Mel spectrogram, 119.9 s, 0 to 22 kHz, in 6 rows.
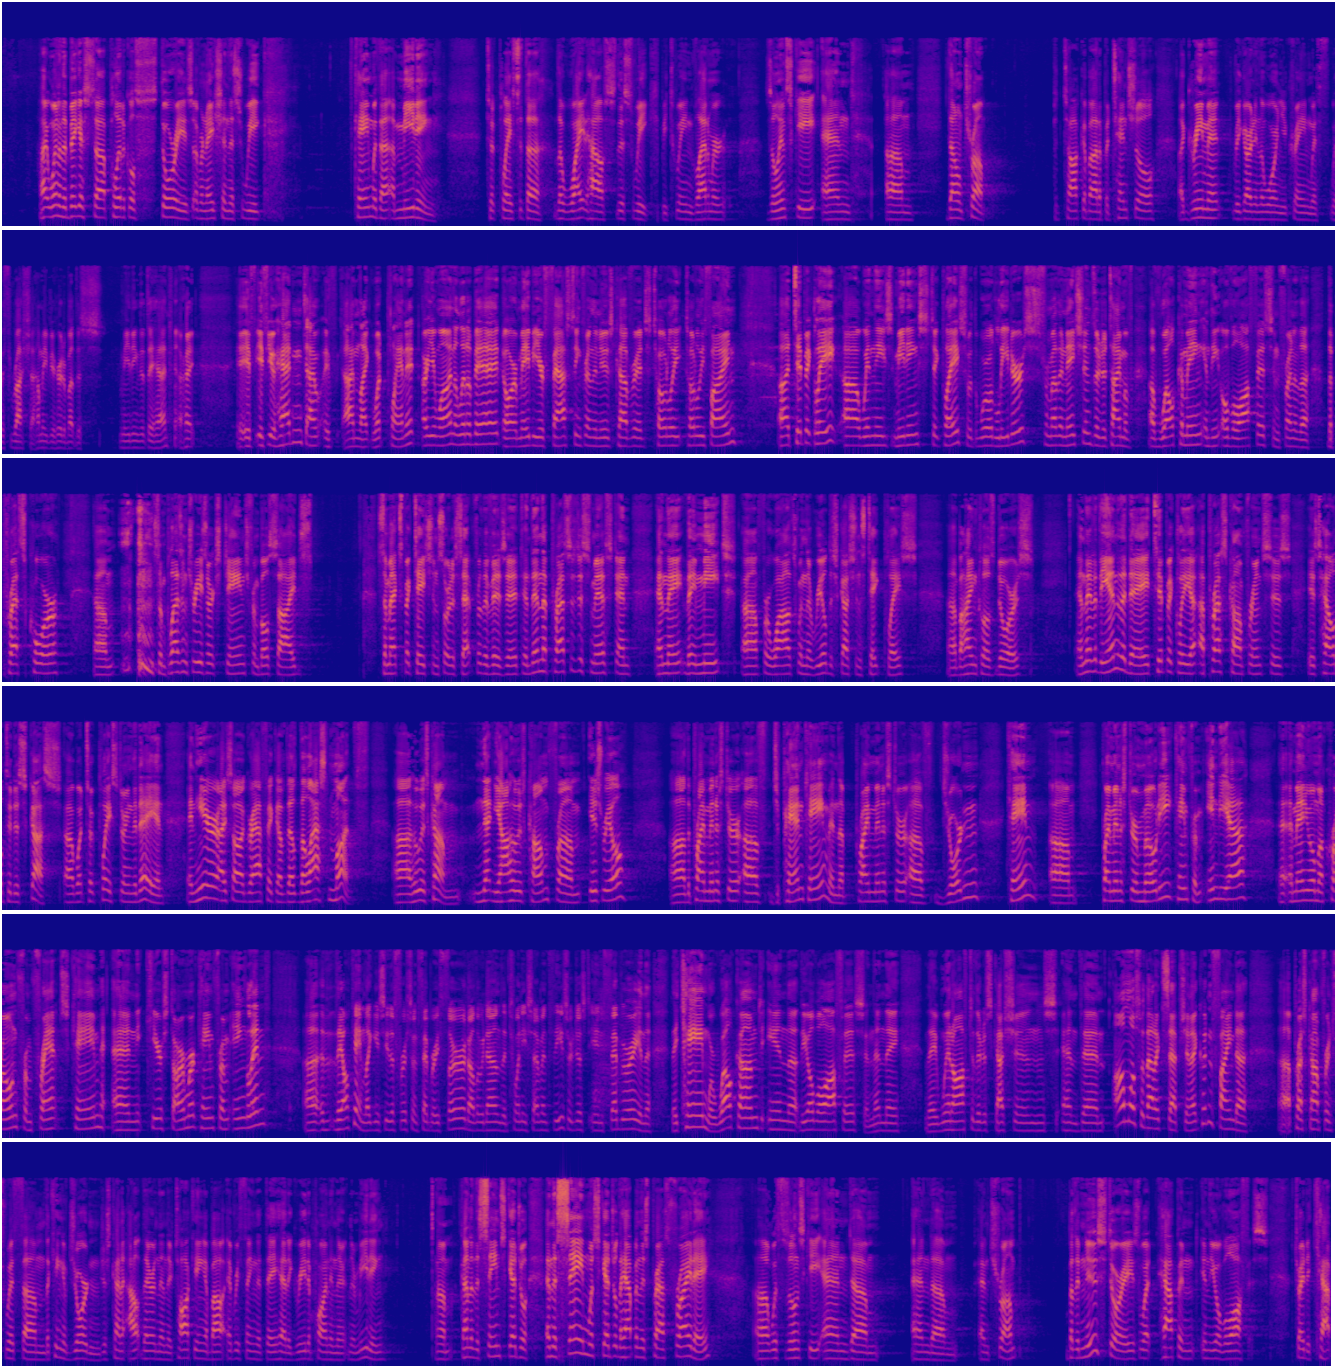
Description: The Ethics Of Eschatology (Part 4) - Isaiah Rock Valley Bible Church Sermons podcast To give you the best possible experience, this site uses cookies.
